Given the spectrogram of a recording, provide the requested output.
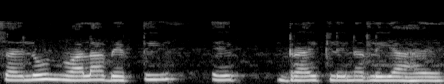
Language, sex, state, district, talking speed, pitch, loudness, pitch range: Hindi, male, Uttar Pradesh, Lucknow, 110 wpm, 195 Hz, -14 LUFS, 185-210 Hz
